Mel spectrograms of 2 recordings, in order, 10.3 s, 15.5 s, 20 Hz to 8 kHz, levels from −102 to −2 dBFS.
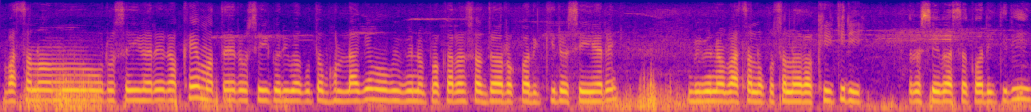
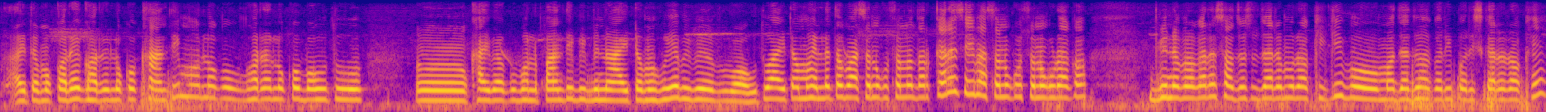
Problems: constant background noise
